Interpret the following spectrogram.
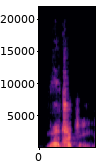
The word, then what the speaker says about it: Aceh: Aceh, okay. And oversaw U.S. government response to the December 2004 Aceh tsunami and March 2005 Nias earthquake.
